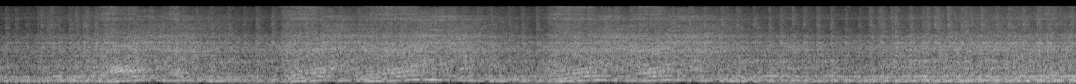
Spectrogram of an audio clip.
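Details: 1971 Yamaha CS200 twin two-stroke, sat over 17 years, recently revived: uneven, lumpy beat rising and falling with throttle, missing a firing pulse; owner suspects only one cylinder running, one not sparking; later spark found, left cylinder 125 psi.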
